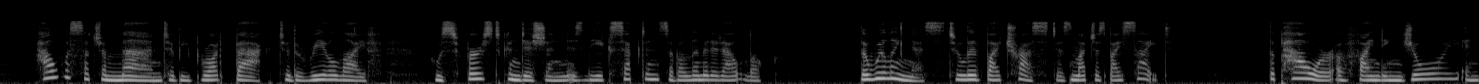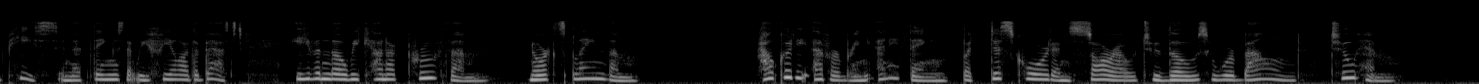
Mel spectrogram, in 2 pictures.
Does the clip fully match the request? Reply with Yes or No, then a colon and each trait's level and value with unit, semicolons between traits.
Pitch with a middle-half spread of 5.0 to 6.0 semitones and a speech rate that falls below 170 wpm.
No: average, 3.8 semitones; average, 155 wpm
